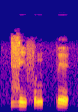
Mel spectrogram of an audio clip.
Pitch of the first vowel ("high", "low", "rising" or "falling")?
falling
